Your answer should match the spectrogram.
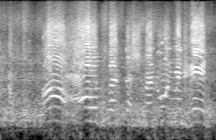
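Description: Raised, high-pitched voices over the steady running noise of a train, heard inside a passenger carriage.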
